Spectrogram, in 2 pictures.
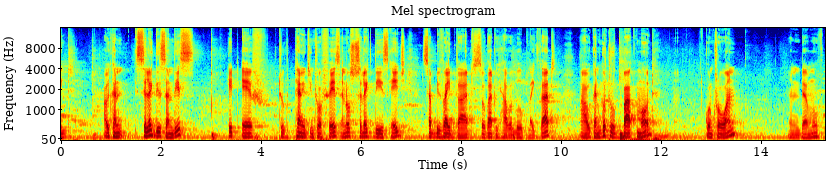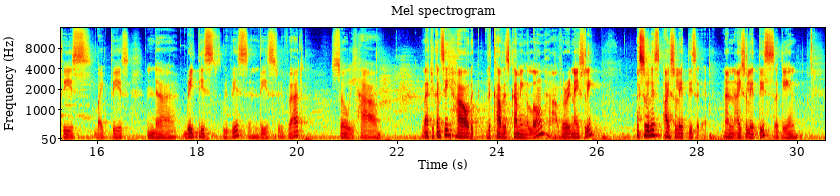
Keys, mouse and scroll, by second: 0.6 2, 1.0 click, 2.0 shift+click, 3.0 f, 3.9 alt+a, 4.3 1, 5.2 2, 5.5 click, 8.0-9.5 right drag, 8.2 1, 9.0 alt+a, 9.5 click, 11.2 ctrl+KP_3, 12.0 ctrl+KP_1, 13.7-17.0 drag, 16.4 2, 17.7 shift+click, 18.1 f, 18.6 click, 19.2 shift+click, 19.6 f, 19.9 Tab, 21.2 scroll down 1, 22.7 scroll up 1, 24.8 Tab, 26.1 KP_1, 26.5 KP_3, 28.2 KP_1, 28.6 KP_3, 29.5 middle click.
